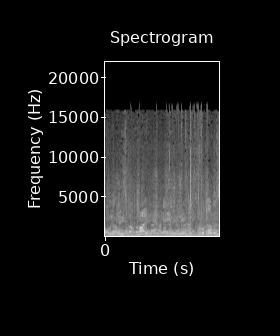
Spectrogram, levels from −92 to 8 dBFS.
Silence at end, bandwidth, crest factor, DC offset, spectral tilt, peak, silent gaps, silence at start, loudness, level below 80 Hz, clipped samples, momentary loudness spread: 0 s; 17 kHz; 18 dB; under 0.1%; -4 dB/octave; -2 dBFS; none; 0 s; -20 LUFS; -30 dBFS; under 0.1%; 4 LU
